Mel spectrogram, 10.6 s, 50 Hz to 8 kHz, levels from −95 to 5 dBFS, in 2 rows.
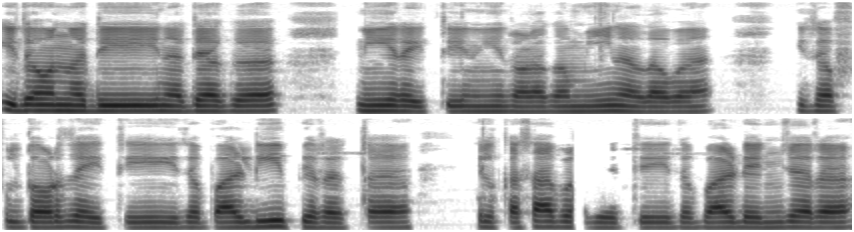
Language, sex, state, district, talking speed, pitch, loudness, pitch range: Kannada, male, Karnataka, Dharwad, 120 wpm, 135 Hz, -16 LUFS, 130-145 Hz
